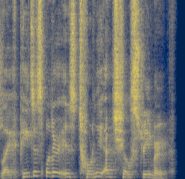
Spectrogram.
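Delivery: high, put-on Valley Girl voice. Describing a streamer, as usual in a put-on valley girl voice. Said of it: "I do it in a Valley Girl voice".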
